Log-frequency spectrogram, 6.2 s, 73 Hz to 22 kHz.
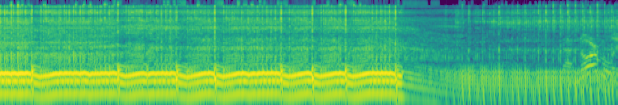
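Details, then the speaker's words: Echo PAS-266 powerhead with trimmer attachment, warmed up, idling around 3,000–3,100 rpm (spec about 2,900): idle stumbles with regular dips roughly twice a second, then abruptly dies; owner suspects a failing ignition coil. "when I think of something like that it's ignition you know that's always ignition on Echo I see it a lot in the blowers especially the backpacks when it needs a coil that's what it sounds like"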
